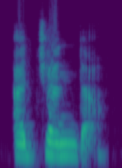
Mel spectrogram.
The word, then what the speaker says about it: agenda: We get the pronunciation of the word as agenda. Again, agenda. So the main emphasis again, it should be on the second syllable, gen.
